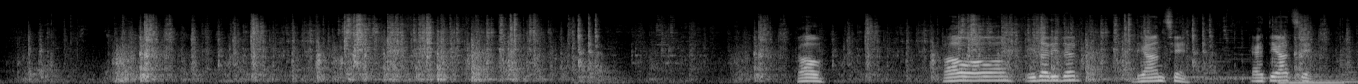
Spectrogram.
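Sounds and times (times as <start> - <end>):
rattling, scraping and knocking of something being carried in: 0.1 - 13.5
speech: 8.0 - 8.4, 9.4 - 13.3
door being opened while something is carried in: 10.3 - 13.5.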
